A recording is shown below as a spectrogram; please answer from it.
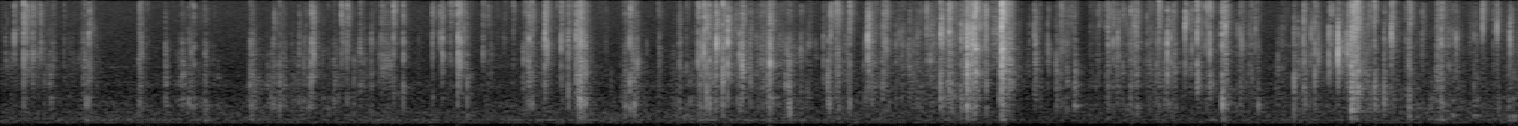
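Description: Trading-card booster-pack wrapper crinkling and tearing as the pack is opened, in a run of quick, irregular crackles that are loudest past the middle.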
